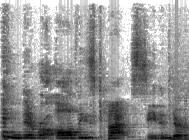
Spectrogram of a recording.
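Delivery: high laughing, giggles bubbling over.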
